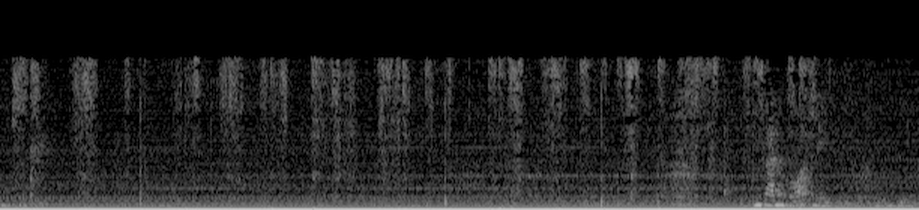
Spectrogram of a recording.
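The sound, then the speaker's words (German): Writing on a board makes many short scratchy strokes in a steady, faint rhythm, with a person briefly talking near the end. “Kann man das erkennen, was ich da schreibe? Okay. Weitere Vorschläge? Seinen Ratschlag befolgen. Ich schreibe mal seinen Rat befolgen, das ist kürzer zu schreiben.”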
